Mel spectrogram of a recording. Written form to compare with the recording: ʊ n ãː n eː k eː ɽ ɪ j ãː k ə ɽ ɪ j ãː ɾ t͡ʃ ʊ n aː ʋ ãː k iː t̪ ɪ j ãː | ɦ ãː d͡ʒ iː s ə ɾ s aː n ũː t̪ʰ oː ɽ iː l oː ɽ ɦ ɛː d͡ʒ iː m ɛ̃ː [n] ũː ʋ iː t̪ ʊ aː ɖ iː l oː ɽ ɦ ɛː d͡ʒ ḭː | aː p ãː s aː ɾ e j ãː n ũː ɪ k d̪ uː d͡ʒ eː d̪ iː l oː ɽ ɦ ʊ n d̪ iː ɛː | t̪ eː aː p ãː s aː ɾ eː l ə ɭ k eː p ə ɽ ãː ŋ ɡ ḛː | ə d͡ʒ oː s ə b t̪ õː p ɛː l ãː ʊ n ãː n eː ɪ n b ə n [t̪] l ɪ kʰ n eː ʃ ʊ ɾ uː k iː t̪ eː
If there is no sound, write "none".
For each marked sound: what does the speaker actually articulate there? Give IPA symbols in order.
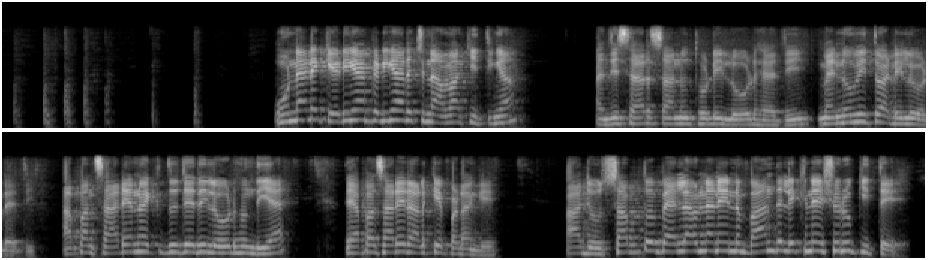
n, d̪

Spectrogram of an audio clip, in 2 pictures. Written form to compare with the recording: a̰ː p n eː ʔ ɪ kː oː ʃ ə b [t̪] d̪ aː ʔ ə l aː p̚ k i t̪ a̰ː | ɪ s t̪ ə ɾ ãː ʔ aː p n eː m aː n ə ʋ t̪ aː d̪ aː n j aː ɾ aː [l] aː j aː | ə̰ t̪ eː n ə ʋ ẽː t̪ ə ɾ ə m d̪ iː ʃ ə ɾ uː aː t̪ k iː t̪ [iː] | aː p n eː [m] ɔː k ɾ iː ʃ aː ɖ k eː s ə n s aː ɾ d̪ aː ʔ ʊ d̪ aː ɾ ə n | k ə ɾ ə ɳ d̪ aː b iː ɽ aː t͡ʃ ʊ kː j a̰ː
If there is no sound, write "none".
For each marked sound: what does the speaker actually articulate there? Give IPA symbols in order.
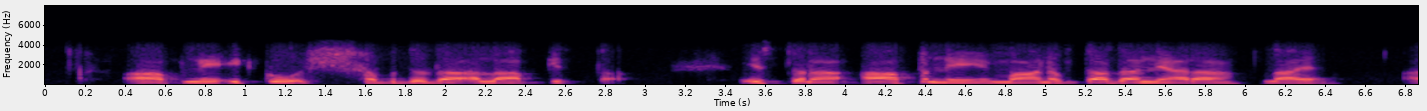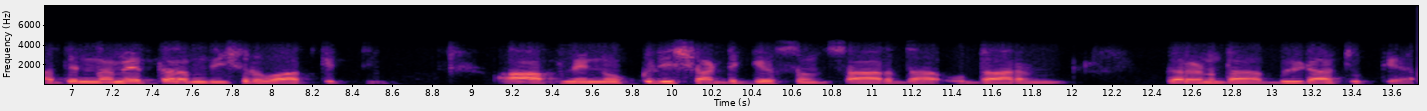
d̪, l, iː, n

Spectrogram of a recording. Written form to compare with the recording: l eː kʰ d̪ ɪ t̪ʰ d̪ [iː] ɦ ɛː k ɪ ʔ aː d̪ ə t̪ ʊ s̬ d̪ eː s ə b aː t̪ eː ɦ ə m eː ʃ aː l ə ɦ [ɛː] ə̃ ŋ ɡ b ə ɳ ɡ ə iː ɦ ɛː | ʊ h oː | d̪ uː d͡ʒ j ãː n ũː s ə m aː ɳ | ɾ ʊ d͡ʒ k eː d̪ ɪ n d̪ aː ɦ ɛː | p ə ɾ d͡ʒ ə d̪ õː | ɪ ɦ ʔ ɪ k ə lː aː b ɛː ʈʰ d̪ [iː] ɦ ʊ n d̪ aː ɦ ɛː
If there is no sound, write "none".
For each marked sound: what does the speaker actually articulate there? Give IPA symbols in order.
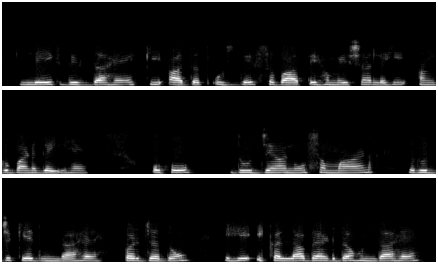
aː, iː, aː

